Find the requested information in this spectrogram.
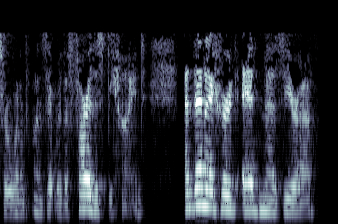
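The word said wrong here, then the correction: Mazria: Mazaria, thank you.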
